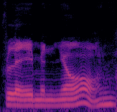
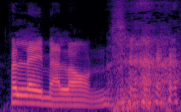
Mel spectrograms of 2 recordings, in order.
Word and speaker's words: filet mignon: I only eat filet mignon. Filet mignon. No. In the succulent bacon. Melons. Filet melons. That's not how you say it.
